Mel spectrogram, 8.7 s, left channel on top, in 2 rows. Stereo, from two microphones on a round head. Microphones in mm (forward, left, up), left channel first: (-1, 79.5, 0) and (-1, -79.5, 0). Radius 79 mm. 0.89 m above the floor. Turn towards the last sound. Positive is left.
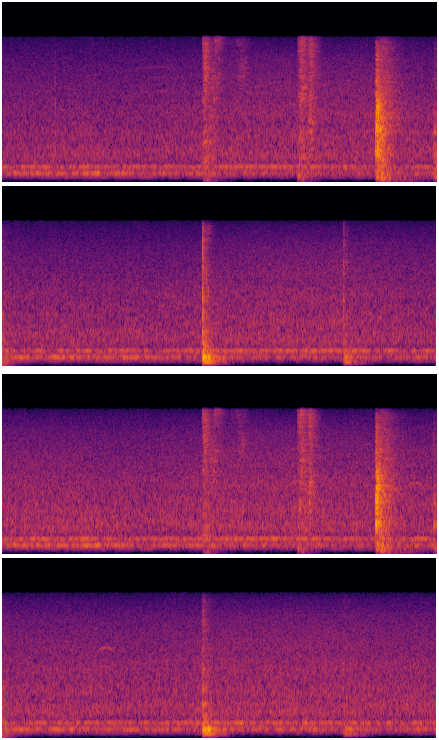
turn(degrees=60)  # may be behind; listen again after turning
